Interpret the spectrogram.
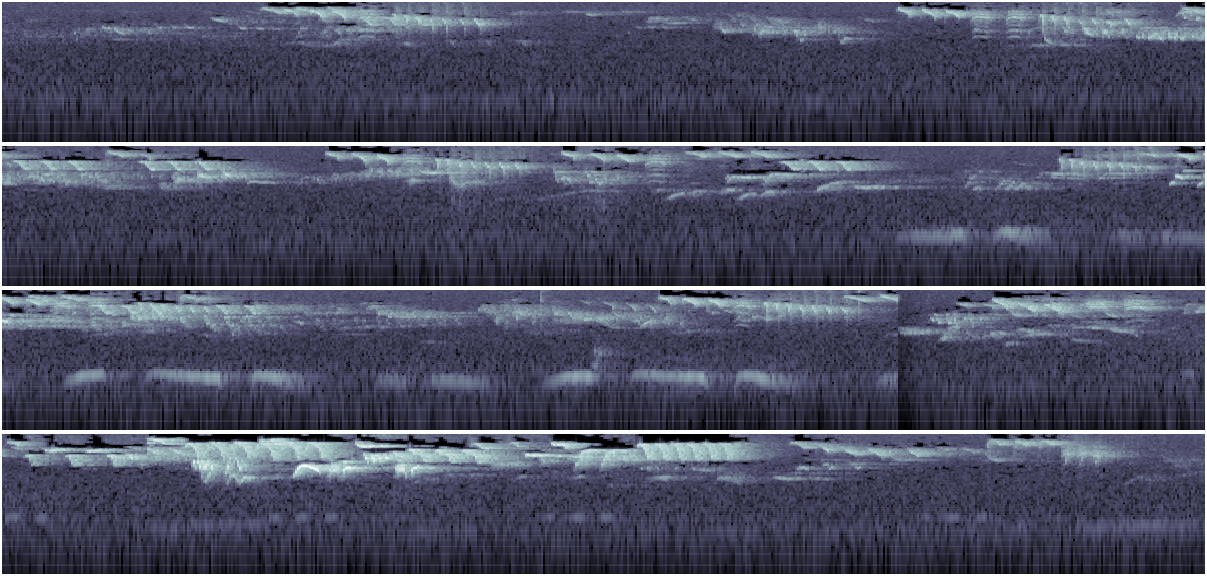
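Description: Several songbirds singing and chirping at once in overlapping high calls and rapid trills, busiest and loudest about three-quarters of the way through. A lower call repeats several times in the middle.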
